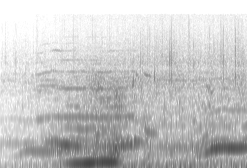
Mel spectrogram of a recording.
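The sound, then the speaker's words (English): Humpback whale song: long tonal moans that slide and sweep upward, one low mournful note rising in pitch near the middle and a higher upsweep toward the end, loud and alone with no talking. “Take the humpback whale”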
